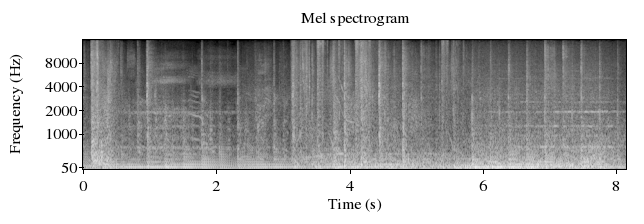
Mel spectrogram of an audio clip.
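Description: Dense, sustained gunfire from an action film shootout, a loud continuous barrage of overlapping shots and booms with heavy low rumble, no pauses across the whole stretch.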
